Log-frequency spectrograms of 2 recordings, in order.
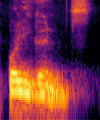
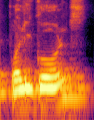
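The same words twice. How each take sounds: First: The last syllable has a reduced vowel, 'guns'. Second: The last syllable has a full 'o' vowel, 'gons'. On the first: The speaker calls it right. "the correct pronunciation is polygons" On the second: The speaker calls it wrong. "Some people call it as polygons"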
